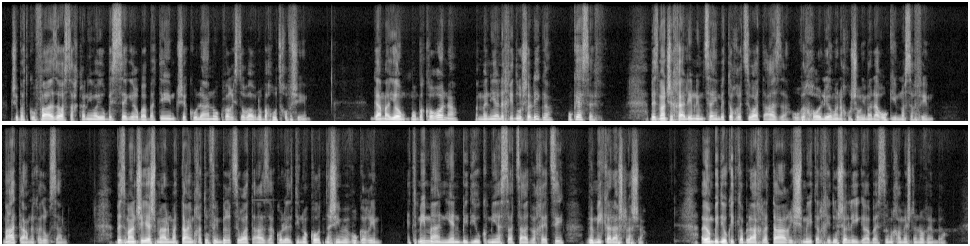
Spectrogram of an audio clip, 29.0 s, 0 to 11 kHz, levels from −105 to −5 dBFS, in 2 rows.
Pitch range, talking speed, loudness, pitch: 90-120 Hz, 140 wpm, -23 LUFS, 100 Hz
